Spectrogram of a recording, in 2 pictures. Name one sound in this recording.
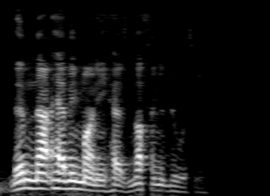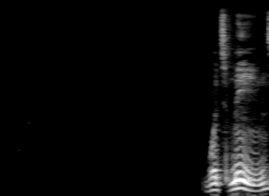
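A man speaks calmly and close into a microphone, with pauses.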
